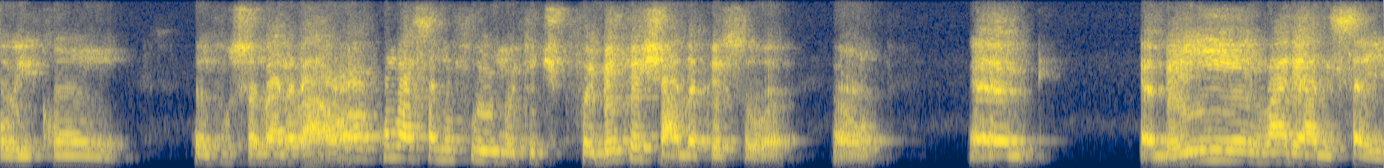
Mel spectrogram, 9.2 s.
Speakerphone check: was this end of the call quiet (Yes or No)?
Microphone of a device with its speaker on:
Yes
